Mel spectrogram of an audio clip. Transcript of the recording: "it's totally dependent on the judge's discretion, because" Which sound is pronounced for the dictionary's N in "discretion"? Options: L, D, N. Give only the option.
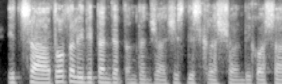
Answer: N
